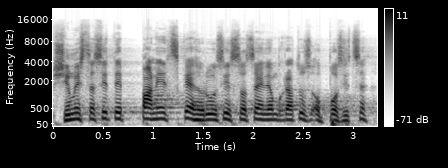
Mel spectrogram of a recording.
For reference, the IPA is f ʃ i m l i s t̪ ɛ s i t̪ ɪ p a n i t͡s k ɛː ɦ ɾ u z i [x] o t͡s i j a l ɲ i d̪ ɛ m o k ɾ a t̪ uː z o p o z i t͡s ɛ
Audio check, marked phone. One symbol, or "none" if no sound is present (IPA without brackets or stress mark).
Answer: s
